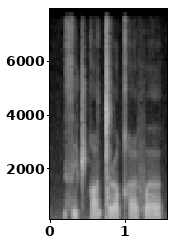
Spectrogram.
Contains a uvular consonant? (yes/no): yes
